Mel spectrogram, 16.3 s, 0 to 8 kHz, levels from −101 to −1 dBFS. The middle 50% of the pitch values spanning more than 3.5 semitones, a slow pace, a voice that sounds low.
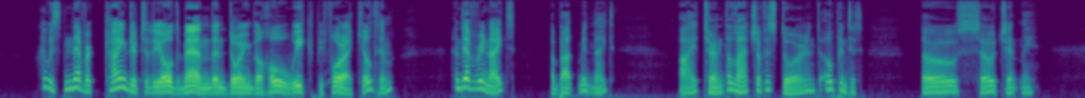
Yes: wide, 5.5 semitones; slow, 125 wpm; low, 125 Hz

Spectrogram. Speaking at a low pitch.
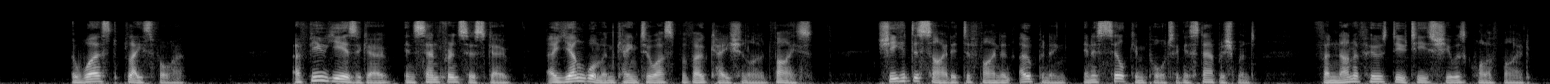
Yes: very low, 90 Hz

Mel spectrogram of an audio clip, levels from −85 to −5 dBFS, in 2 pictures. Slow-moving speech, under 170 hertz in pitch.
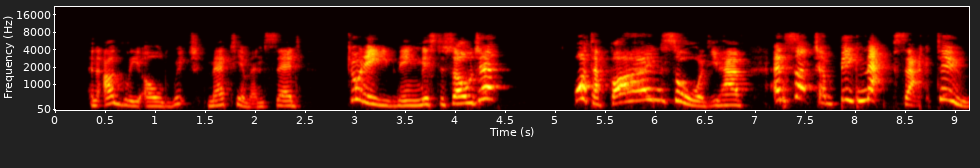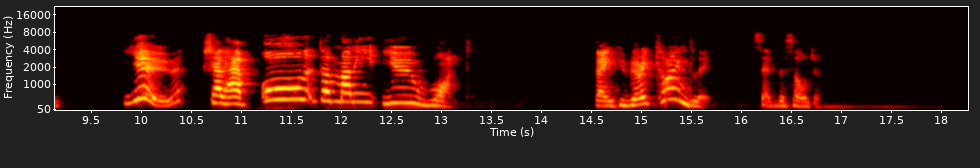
No: slow, 130 wpm; very high, 260 Hz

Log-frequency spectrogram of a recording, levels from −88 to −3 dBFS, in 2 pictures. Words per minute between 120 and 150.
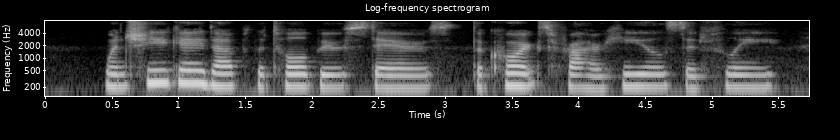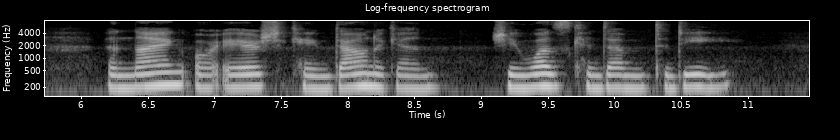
Yes: average, 140 wpm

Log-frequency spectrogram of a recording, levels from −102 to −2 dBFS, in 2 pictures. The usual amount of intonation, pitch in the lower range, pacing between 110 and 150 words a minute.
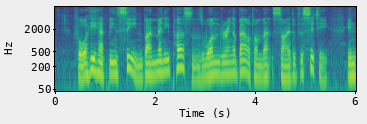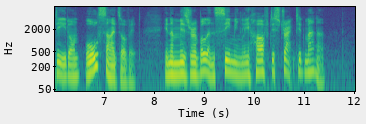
Yes: average, 4.0 semitones; low, 125 Hz; average, 140 wpm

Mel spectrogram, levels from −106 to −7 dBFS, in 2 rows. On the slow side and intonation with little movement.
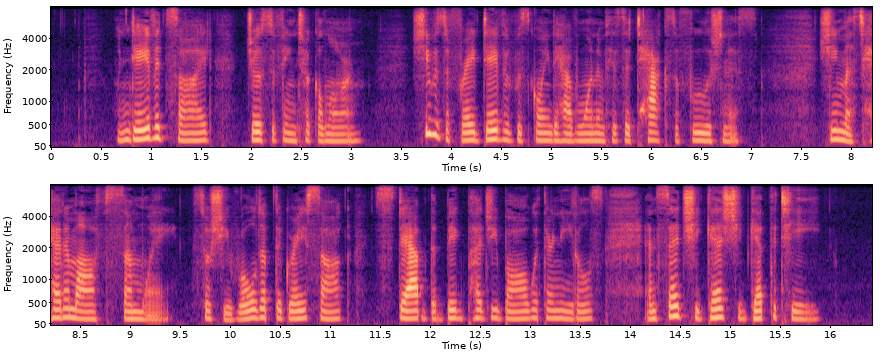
No: average, 180 wpm; narrow, 2.1 semitones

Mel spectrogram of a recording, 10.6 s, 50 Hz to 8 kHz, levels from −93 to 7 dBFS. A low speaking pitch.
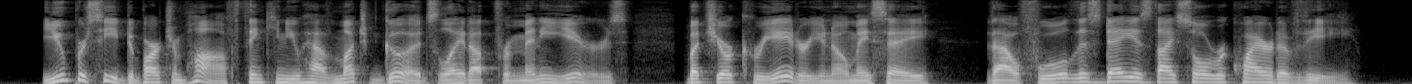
Yes: low, 110 Hz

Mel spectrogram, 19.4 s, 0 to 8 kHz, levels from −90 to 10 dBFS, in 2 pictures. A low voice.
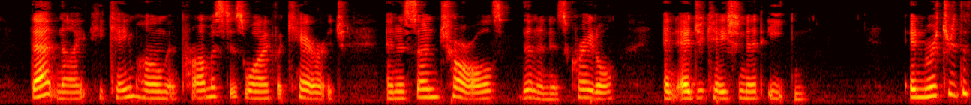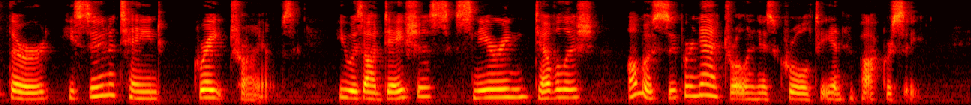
No: high, 210 Hz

